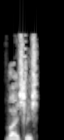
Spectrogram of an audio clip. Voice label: "weichlich", German; adjectives

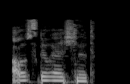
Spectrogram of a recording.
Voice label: "ausgerechnet", German; adjectives

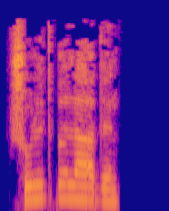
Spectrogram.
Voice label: "schuldbeladen", German; adjectives

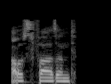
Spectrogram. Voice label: "ausfasernd", German; adjectives

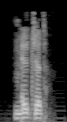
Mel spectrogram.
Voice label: "midget", English; nouns

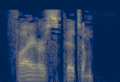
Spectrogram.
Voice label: "fire-spitting", english; adjectives

